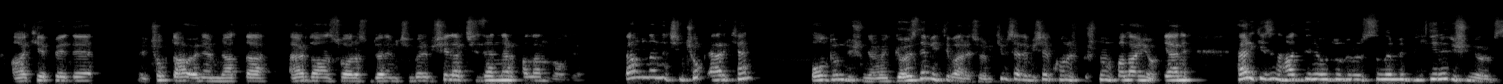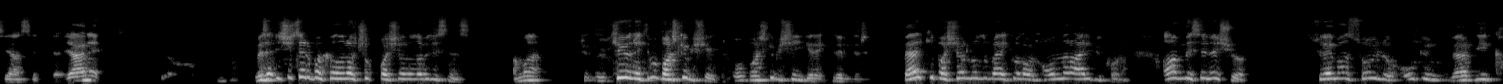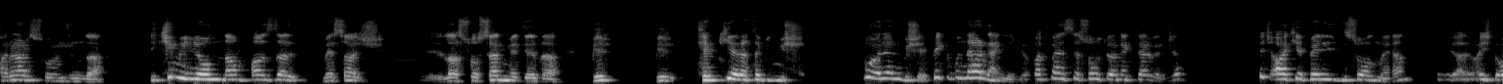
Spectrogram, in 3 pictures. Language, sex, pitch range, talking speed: Turkish, male, 185-255 Hz, 145 wpm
